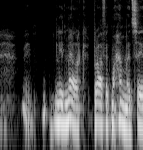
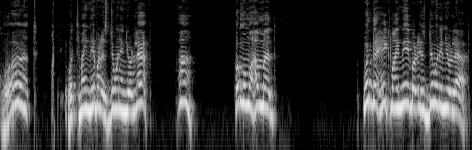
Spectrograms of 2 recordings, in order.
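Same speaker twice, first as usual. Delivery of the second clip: high, indignant husband's voice; husband catches his wife with the neighbor, outraged and high; shocked husband; 9 semitones higher than usual. Acted. Husband confronts wife, acted.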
